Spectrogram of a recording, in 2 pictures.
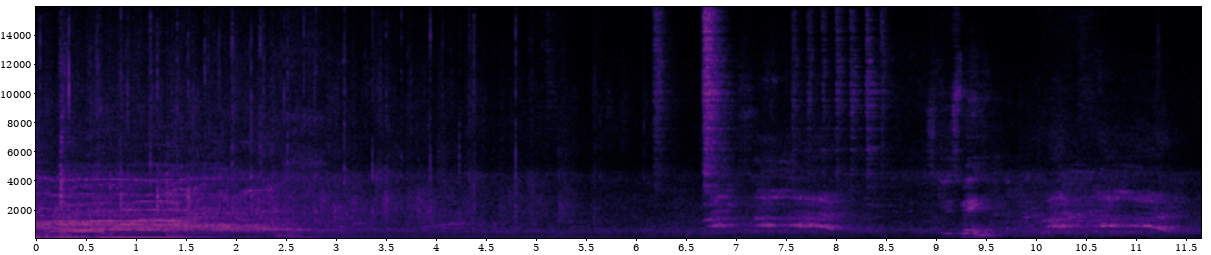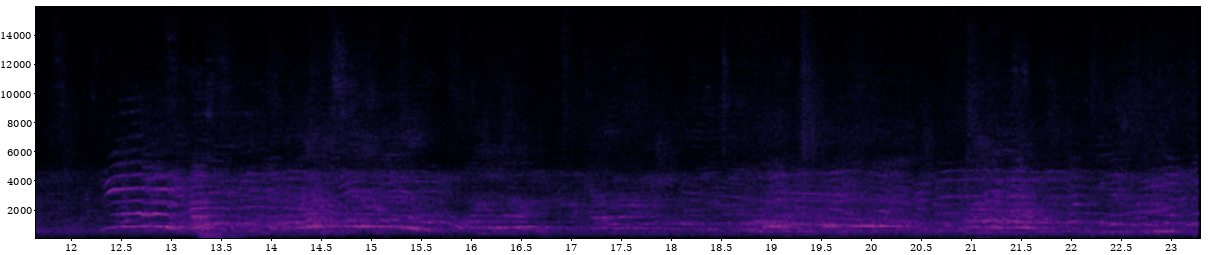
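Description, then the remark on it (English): A dense, noisy crowd of protesters shouting and screaming over one another, with raised voices overlapping continuously throughout and no single voice standing out. “It's a tad cacophonous out there, ladies and gentlemen. It's hard to distinguish one screaming voice from another.”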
